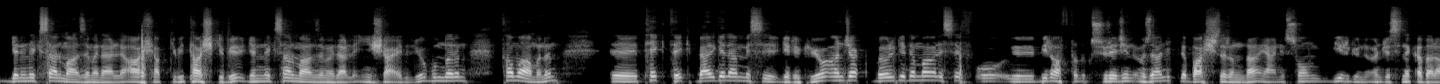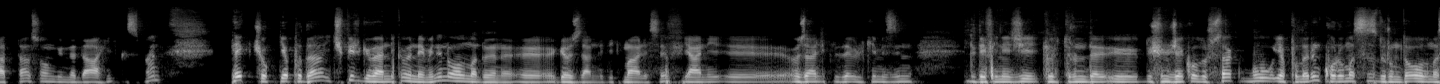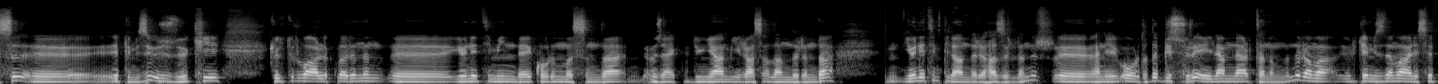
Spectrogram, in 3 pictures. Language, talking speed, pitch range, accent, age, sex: Turkish, 120 wpm, 115-150 Hz, native, 40-59, male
